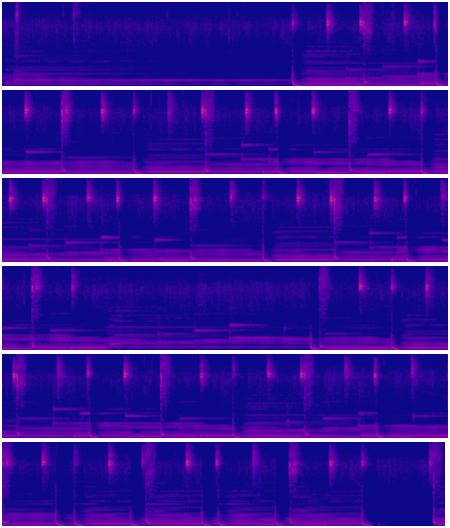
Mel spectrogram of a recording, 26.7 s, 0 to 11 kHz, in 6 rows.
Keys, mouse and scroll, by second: 0.3 shift+middle click, 2.2 s, 3.9 middle click, 4.4 middle click, 5.8 s, 11.3-12.1 scroll up 2, 11.6 middle click, 12.1 shift+middle click, 12.2 middle click, 13.5 s, 17.1-18.3 middle drag, 18.4 alt+z, 18.6 middle click, 19.2 3, 21.4-23.0 drag, 23.0 middle click, 23.7 middle click.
